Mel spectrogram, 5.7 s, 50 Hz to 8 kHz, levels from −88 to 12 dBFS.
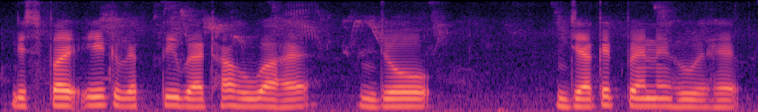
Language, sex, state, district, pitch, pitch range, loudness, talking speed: Hindi, male, Uttar Pradesh, Lalitpur, 155 Hz, 145-165 Hz, -16 LUFS, 125 wpm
